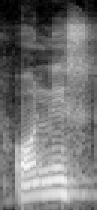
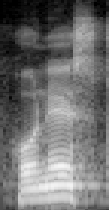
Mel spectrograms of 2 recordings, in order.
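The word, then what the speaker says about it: honest: ऑनेस्ट, ऑनेस्ट का मतलब होता है ईमानदार, और हम इसको क्या बोल देते हैं, होनेस्ट, बिल्कुल गलत।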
